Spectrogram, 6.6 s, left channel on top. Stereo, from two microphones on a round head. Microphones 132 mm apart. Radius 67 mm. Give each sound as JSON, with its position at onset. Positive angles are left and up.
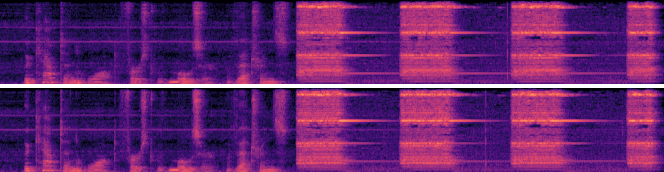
{"t": 0.2, "sound": "a man speaking", "side_deg": -30, "distance_m": 0.5}
{"t": 3.0, "sound": "a doorbell", "side_deg": -15, "distance_m": 0.7}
